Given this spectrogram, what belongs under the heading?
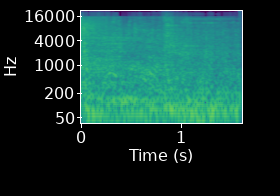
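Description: Incendio fire spell cast in Hogwarts Legacy, a loud dense whooshing roar with deep rumble that holds steady for the whole moment, without any distinct breaks.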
